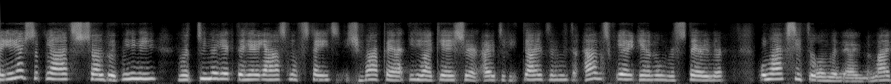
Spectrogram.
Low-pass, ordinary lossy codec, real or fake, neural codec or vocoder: 7.2 kHz; none; fake; codec, 16 kHz, 0.5 kbps, FreqCodec, smaller model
